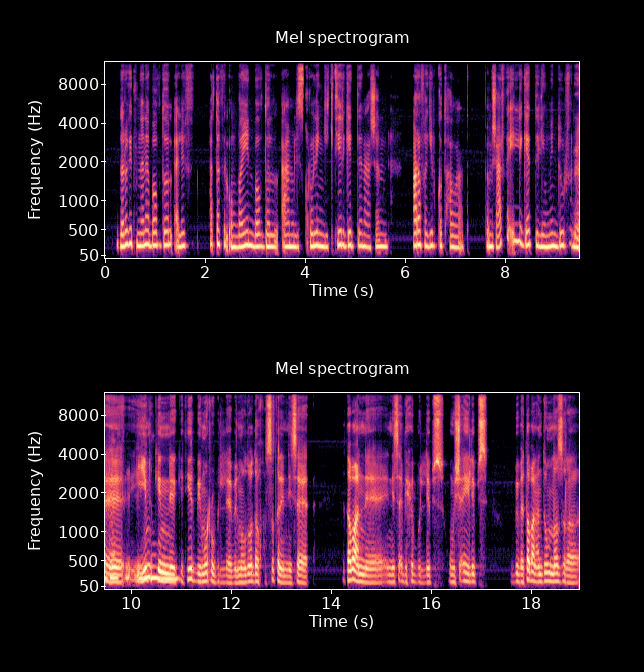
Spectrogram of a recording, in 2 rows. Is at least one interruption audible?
Yes, from 9.3 s

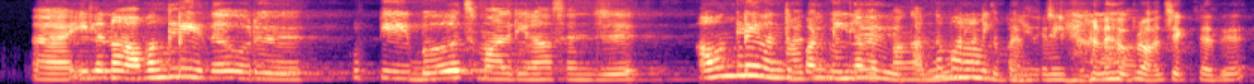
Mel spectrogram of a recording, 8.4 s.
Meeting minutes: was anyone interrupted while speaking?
Yes, from 5.4 s

